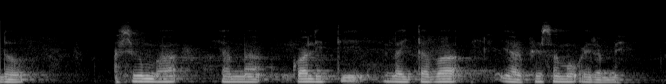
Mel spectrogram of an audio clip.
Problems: background sounds at intervals, continuous background conversations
